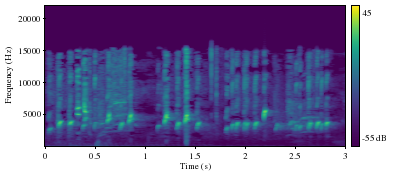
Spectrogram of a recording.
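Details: European goldfinch singing to teach young birds, a short burst of bright, liquid twittered notes and chirps in quick succession, broken by two sharp clicks.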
